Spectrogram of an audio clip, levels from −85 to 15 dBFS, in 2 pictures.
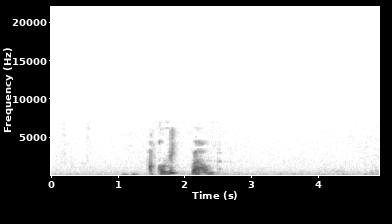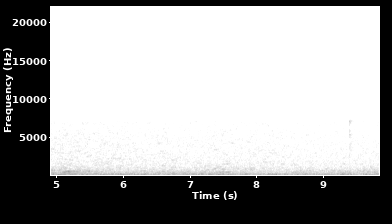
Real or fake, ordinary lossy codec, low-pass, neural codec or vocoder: real; AAC, 32 kbps; 7.2 kHz; none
